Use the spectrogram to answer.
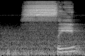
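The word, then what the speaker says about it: س: এরপরে হরফ হচ্ছে সিন। সিন এটাও চিকুন হরফ এবং এটাও ঝিঝি পোকার মতো আওয়াজ হবে।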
